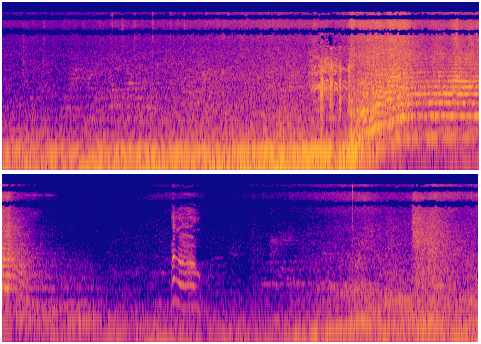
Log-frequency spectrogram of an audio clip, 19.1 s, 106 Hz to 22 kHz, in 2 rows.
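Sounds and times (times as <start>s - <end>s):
sports car engine revving: 2.9s - 12.9s, 15.4s - 19.0s.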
